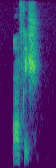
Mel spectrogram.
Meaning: 1. without culture 2. simple-minded, uncultivated
- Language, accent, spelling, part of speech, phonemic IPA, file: French, France, en friche, adjective, /ɑ̃ fʁiʃ/, LL-Q150 (fra)-en friche.wav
